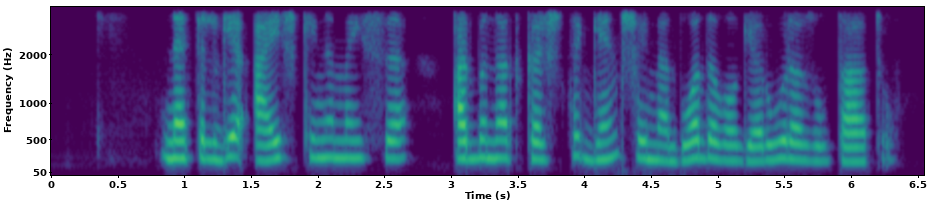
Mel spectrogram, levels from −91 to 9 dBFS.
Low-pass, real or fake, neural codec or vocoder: 3.6 kHz; fake; codec, 16 kHz in and 24 kHz out, 0.9 kbps, LongCat-Audio-Codec, fine tuned four codebook decoder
